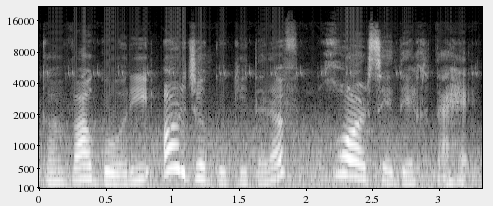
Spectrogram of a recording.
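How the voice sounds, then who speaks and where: A woman's voice: fairly high pitch, very animated, measured pace, noisy background. A woman narrating a children's cartoon story as a scripted storyteller.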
